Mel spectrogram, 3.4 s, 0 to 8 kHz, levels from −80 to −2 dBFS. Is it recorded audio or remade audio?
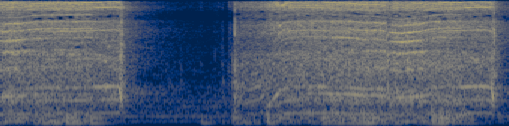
recorded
